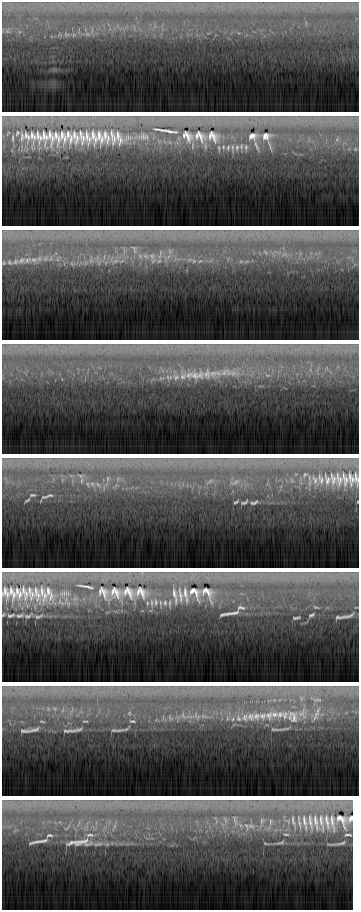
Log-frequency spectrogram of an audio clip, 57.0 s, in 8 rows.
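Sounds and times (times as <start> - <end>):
faint background hiss: 0.0 - 57.0
songbirds singing: 0.0 - 57.0.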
